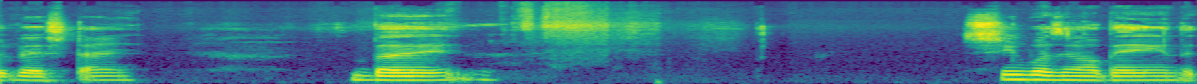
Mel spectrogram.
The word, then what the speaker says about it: Vashti: become queen, because Queen Vashti, or Vashti, however you like to pronounce it, I say Vashti, but she wasn't obeying the king's orders, okay?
